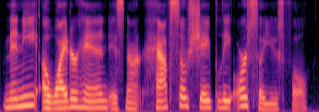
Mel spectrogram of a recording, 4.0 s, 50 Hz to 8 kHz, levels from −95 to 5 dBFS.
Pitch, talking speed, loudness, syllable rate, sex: 185 Hz, 180 wpm, -17 LUFS, 4.8 syllables/s, female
